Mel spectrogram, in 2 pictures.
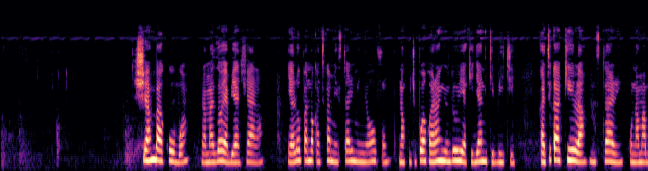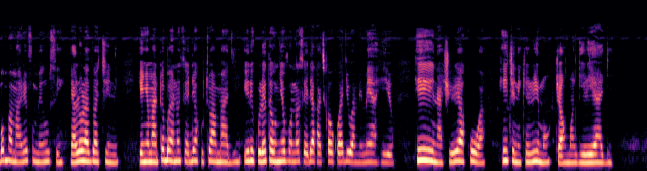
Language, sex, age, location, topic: Swahili, male, 25-35, Dar es Salaam, agriculture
